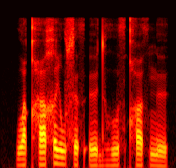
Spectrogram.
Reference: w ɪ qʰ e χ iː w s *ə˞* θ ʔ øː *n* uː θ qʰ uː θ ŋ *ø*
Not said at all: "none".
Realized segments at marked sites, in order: ə˞, dʱ, ø

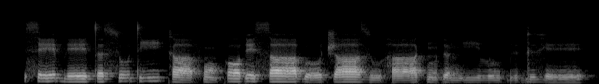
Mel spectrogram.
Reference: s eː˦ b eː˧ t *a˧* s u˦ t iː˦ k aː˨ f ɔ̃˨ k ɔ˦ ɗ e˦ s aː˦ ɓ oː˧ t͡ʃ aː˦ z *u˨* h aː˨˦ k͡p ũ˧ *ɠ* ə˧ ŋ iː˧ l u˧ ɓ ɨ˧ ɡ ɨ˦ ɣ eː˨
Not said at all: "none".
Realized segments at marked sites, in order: ə˧, u˨, ɗ

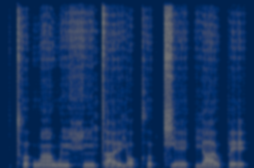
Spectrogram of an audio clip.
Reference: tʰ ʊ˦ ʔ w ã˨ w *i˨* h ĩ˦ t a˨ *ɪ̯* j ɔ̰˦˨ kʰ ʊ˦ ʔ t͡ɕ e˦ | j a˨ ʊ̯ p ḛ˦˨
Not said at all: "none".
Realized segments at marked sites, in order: ĩ˨, ɪ̯

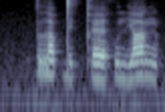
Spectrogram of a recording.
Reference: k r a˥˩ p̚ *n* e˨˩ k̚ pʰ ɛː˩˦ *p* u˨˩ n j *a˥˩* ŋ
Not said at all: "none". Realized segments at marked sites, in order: d, h, a˥˩

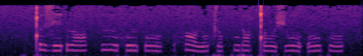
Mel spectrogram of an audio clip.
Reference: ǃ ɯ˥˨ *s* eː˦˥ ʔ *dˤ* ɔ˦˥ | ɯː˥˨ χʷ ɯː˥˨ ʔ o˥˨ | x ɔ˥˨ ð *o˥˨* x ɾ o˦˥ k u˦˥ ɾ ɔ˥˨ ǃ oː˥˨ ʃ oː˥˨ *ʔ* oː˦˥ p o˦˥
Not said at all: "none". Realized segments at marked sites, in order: z, ð, o˥˨, ʔ

